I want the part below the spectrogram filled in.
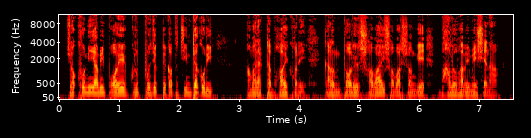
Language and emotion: Bengali, fearful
